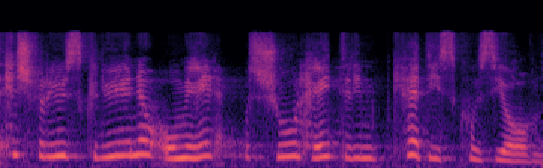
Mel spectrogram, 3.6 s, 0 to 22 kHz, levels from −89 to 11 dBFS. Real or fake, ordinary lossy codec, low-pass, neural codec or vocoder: fake; none; 9.9 kHz; codec, 16 kHz in and 24 kHz out, 0.6 kbps, FocalCodec, streaming, 2048 codes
